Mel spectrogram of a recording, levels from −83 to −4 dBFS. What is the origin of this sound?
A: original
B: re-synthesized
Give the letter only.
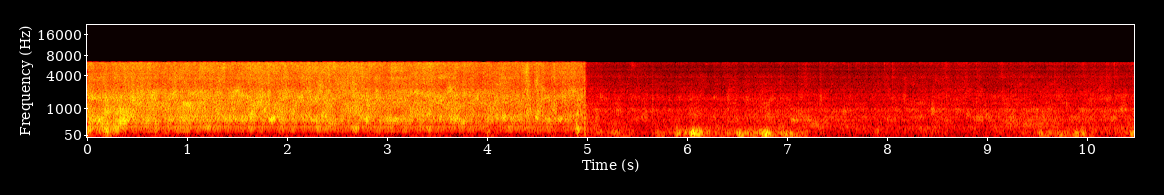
B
